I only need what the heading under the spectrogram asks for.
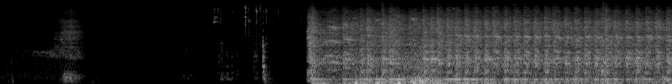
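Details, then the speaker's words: Classic car just fitted with the correct ignition coil replacing a wrong one: silence, then catches after about three seconds into a slightly lumpy idle, a bit smoother than before but still reluctant to start; cause unknown, timing unverified; hard starting and rough running. "Okay. So, it's running. Still not happy, but it is running happily on that coil."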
